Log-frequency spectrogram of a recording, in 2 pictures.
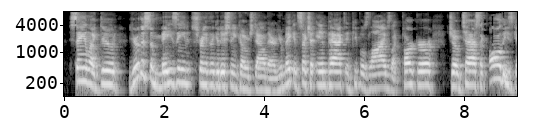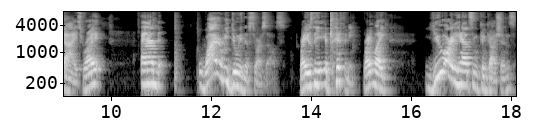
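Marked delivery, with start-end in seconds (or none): none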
